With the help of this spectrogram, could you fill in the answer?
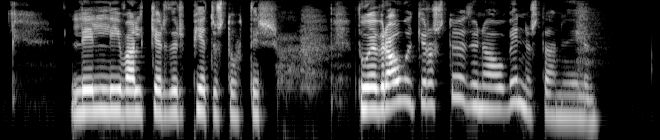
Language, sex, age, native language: Icelandic, female, 50-59, Icelandic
